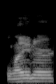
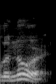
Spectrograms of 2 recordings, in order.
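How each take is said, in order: First: The name ends with a 'ner' sound. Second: The name ends with a 'nore' sound. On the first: The speaker calls it wrong. "is that Laner?" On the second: The speaker calls it right. "Thank you for pronouncing that right"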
